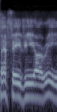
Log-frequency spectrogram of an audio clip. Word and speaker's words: Favre: by the way, how is Brett Favre's last name pronounced? Favre. Oh, I got it right. It's odd. It's F-A-V-R-E, but people pronounce it Favre.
